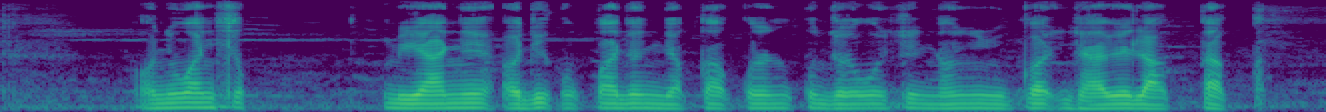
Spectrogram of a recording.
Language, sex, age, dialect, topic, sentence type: Marathi, male, 18-24, Varhadi, agriculture, statement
